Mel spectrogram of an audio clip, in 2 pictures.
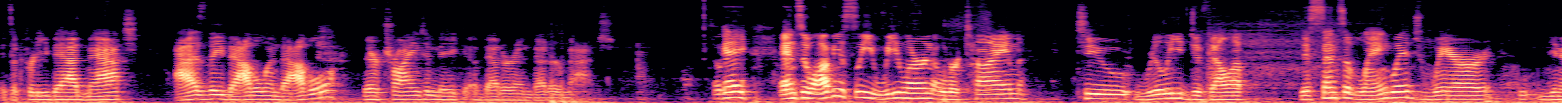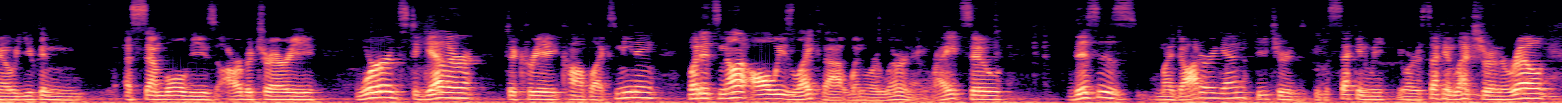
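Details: Adult male lecturer; normal speech.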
